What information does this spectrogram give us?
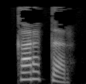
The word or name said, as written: karakter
